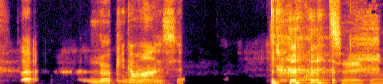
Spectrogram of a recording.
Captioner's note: laughs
